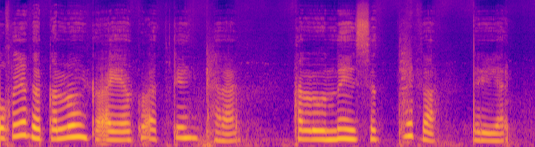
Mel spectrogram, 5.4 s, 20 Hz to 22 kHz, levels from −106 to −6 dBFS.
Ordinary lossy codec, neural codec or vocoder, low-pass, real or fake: none; codec, 44.1 kHz, 1.7 kbps, Pupu-Codec; none; fake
